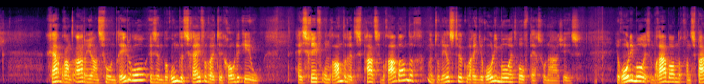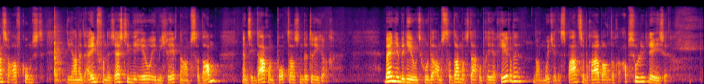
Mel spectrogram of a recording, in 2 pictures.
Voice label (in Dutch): Fragment Limburgs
